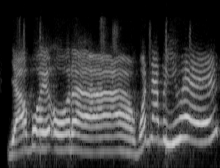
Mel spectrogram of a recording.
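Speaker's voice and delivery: very loud, high Charleston holler; drive-through window worker. Retold or imitated. Imitating the Checkers worker heard with mama and daddy, loud hometown call. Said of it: "all I heard was that coming out of the window".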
